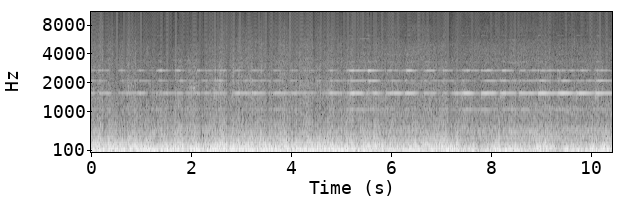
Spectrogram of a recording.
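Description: Low, steady rumble of a distant BNSF freight train approaching, led by GE C44-9W diesel locomotives. A few faint, high, steady tones come and go above it.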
